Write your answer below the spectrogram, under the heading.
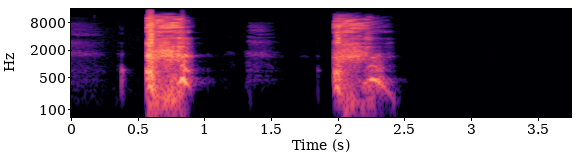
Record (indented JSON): {
  "cough_length": "3.8 s",
  "cough_amplitude": 32768,
  "cough_signal_mean_std_ratio": 0.28,
  "survey_phase": "alpha (2021-03-01 to 2021-08-12)",
  "age": "45-64",
  "gender": "Female",
  "wearing_mask": "No",
  "symptom_none": true,
  "smoker_status": "Never smoked",
  "respiratory_condition_asthma": false,
  "respiratory_condition_other": false,
  "recruitment_source": "REACT",
  "submission_delay": "18 days",
  "covid_test_result": "Negative",
  "covid_test_method": "RT-qPCR"
}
